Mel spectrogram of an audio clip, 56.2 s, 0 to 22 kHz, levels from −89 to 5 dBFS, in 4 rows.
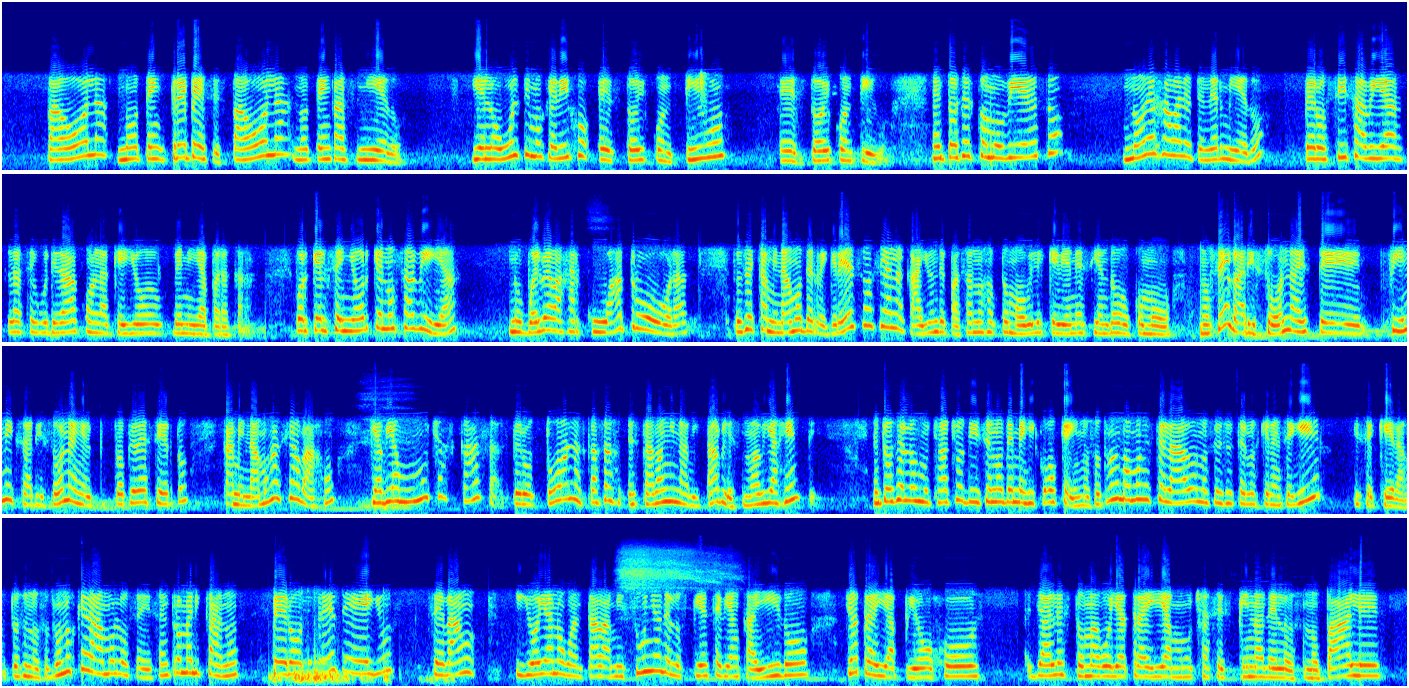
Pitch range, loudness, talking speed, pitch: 230-295 Hz, -18 LUFS, 165 wpm, 260 Hz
